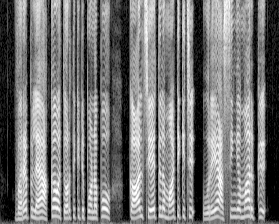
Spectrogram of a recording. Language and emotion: Tamil, disgusted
